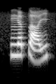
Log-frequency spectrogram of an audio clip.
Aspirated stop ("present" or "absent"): absent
